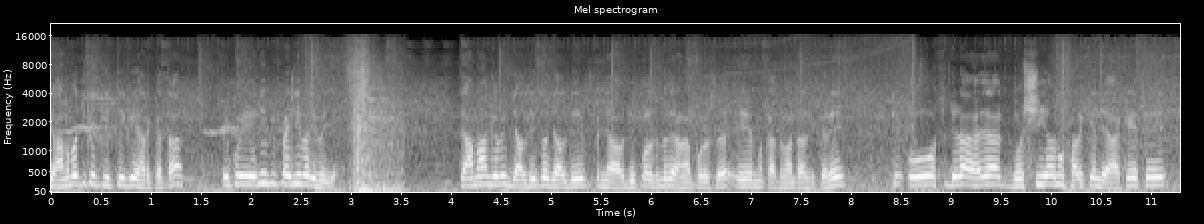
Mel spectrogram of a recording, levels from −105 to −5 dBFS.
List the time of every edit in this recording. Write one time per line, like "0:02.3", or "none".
0:03.5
